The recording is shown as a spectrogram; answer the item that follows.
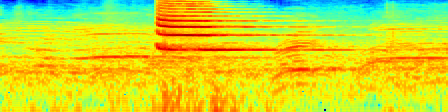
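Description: Cage-side end-of-round horn: one sudden, loud, high steady blast starting just under a second in and fading away by the end, signalling that the round's time has run out.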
